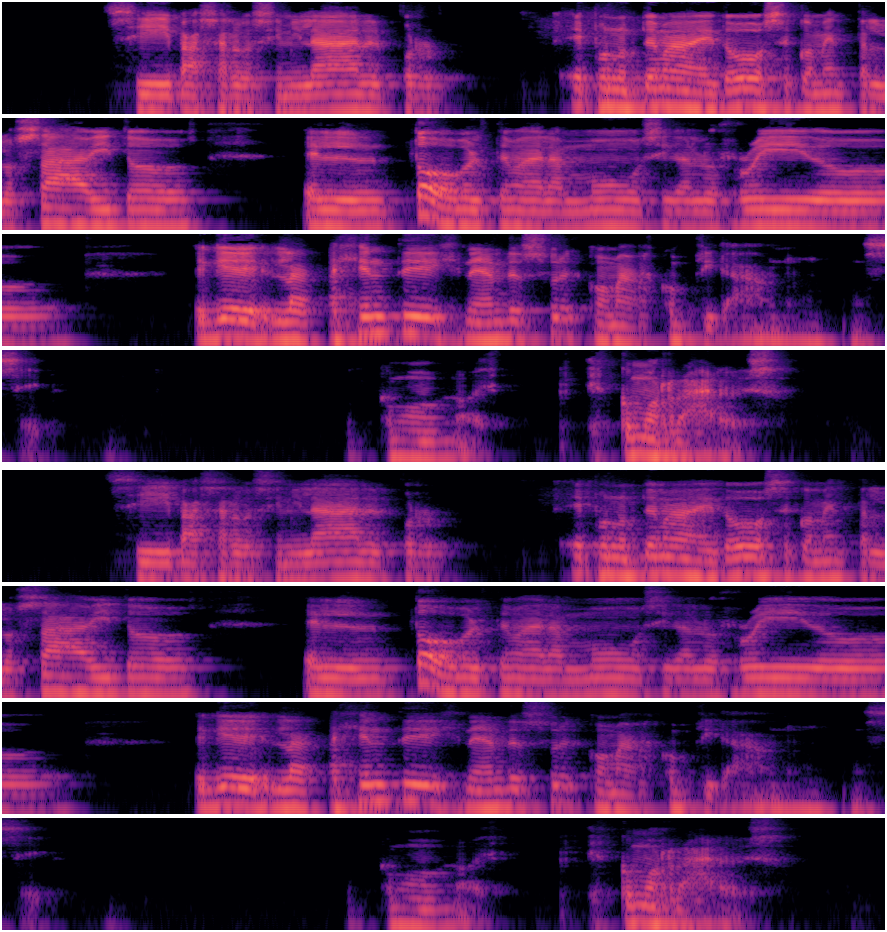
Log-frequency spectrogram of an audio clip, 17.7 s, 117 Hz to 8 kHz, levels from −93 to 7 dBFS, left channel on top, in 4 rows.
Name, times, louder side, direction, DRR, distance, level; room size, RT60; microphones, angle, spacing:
voice 1, 0.5-2.2 2.8-5.7 5.9-9.2 9.8-13.4 15.1-15.7 16.2-17.1, left 4 dB, 90° left, 1.0 m, -31 dB
9.4 x 6.9 x 4.9 m
head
